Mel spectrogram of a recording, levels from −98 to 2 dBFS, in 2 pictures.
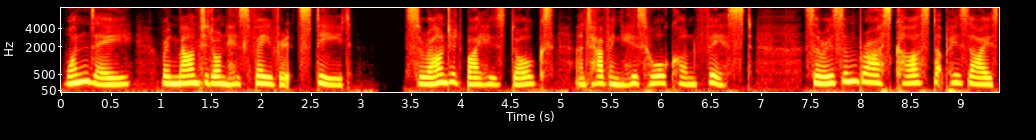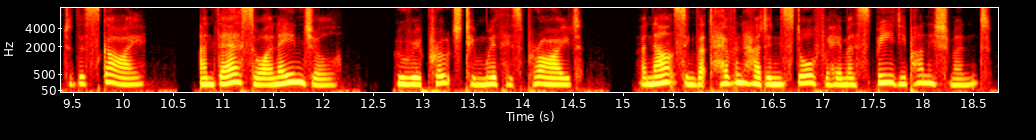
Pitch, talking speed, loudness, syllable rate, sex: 205 Hz, 155 wpm, -18 LUFS, 4.5 syllables/s, female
